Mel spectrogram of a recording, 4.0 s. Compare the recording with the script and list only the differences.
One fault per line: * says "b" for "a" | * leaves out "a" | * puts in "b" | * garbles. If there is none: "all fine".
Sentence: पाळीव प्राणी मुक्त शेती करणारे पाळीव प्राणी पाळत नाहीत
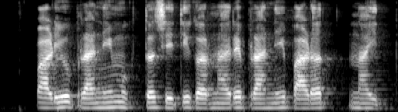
* leaves out "पाळीव"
